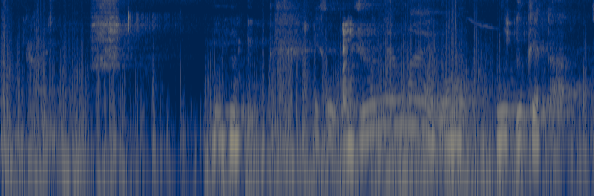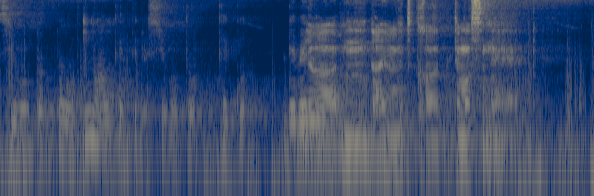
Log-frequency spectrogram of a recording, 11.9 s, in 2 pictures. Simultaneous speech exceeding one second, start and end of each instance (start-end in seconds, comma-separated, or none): 8.9-10.9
